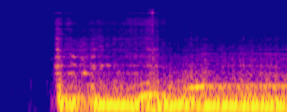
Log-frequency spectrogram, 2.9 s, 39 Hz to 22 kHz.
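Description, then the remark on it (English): After half a second of silence, the 215-horsepower engine of a 1986 IROC Z Camaro, detailed by Oakland Auto Detail, roars to life and revs, a loud, deep rumble with a brief rising surge before settling into a steady, throaty idle. “That's right, 215 horsepower of American muscle.”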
